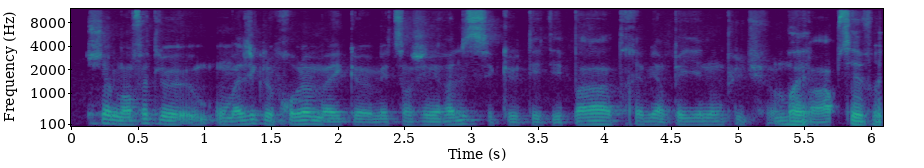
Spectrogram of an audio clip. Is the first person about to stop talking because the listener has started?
Yes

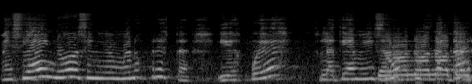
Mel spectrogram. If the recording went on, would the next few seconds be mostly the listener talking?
Yes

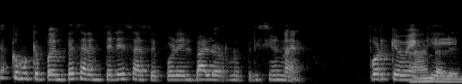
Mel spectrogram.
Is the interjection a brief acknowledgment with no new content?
Yes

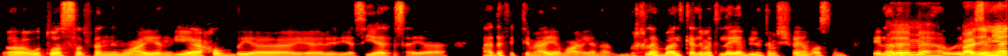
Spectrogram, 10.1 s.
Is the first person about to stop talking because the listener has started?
Yes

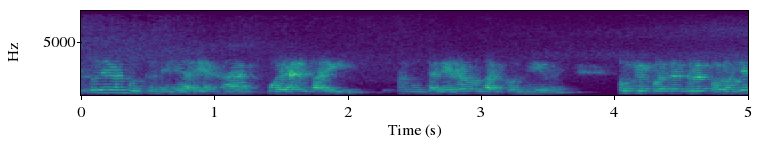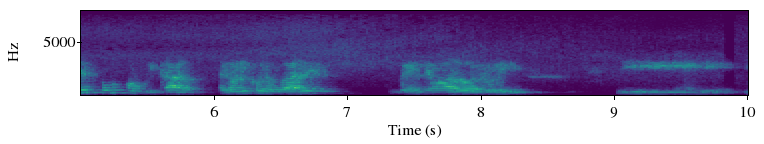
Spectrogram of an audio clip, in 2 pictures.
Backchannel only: Yes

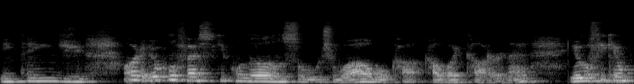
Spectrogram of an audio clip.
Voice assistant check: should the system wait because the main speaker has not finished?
Yes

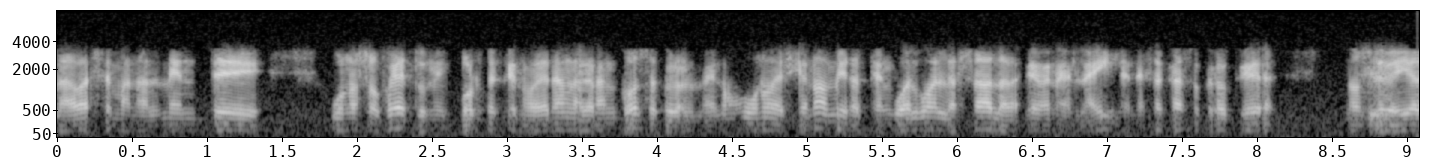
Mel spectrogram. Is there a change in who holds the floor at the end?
No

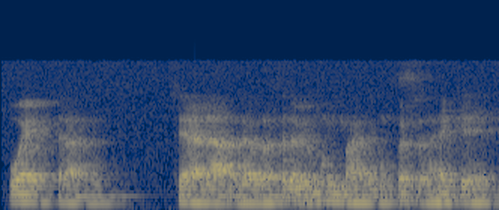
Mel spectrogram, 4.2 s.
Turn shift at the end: No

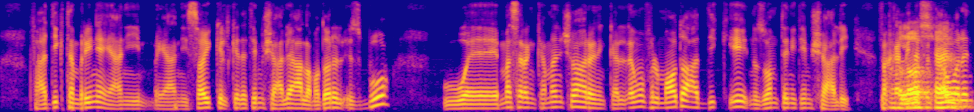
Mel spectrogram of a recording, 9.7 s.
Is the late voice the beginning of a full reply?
No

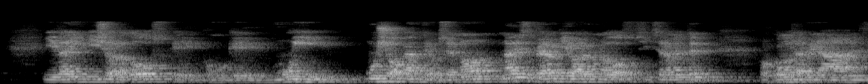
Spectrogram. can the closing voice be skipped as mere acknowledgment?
Yes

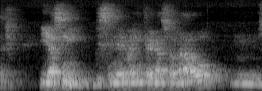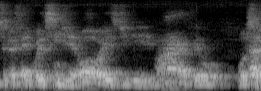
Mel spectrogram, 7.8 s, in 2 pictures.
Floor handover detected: Yes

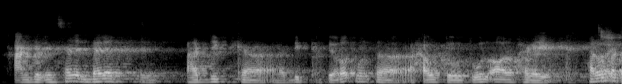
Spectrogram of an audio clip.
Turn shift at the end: No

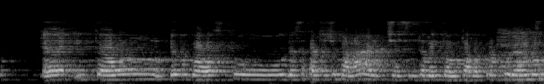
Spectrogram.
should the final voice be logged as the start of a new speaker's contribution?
No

